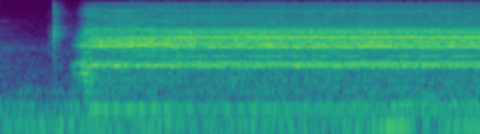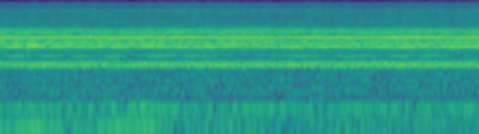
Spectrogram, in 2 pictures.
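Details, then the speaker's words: Water pressure pump motor after servicing for a humming, non-starting fault; starts at once with steady, even high hum, no grinding or rattle, running freely; motor now fully fixed, ready to reassemble and refit. "Guy motor हमारी बिल्कुल ठीक हो गई है अब बस इसको मैं पैक करूंगा और उसको मैं लगा दूंगा"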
